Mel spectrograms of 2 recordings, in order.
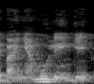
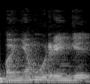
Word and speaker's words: Banyamulenge: à la mode aujourd'hui, comme des Banyamulenge ou Banyamurenge selon la prononciation des uns et des autres.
